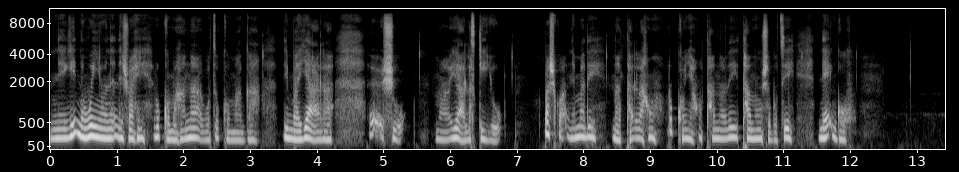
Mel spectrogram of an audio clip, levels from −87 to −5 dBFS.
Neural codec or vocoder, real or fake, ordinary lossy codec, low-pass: none; real; none; 9.9 kHz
